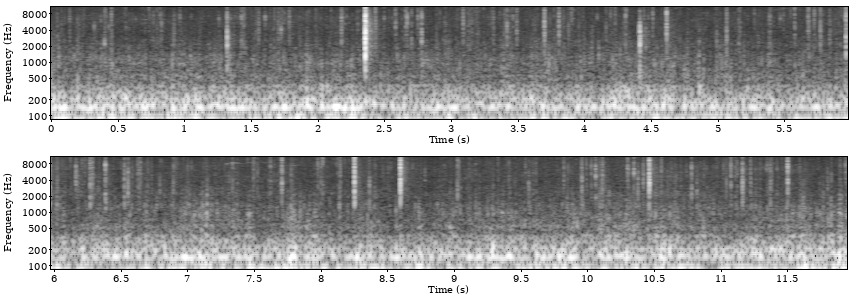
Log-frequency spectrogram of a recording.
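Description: Log fire in a fireplace crackling faintly, with scattered sharp pops, the loudest about two seconds in and two more close together near the end.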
